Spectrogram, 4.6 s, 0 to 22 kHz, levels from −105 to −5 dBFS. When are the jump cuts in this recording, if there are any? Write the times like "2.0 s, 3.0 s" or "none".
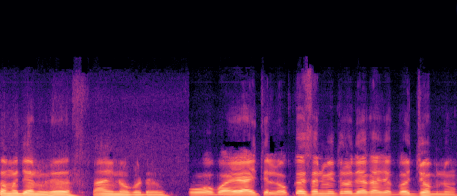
1.8 s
